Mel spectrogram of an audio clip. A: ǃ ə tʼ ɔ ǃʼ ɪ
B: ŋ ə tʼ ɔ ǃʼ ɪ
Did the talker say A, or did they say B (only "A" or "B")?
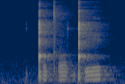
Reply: A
